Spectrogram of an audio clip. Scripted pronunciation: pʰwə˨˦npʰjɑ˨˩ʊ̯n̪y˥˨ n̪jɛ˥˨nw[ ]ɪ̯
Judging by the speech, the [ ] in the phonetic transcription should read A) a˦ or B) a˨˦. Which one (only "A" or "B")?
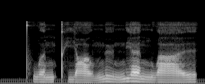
B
